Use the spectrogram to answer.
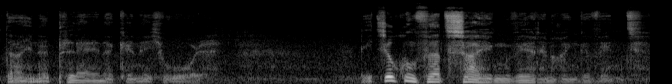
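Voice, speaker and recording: An actor playing a proud, cunning ruling god in a fantasy radio play, measured and mocking. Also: male voice, very deep voice, sing-song, vocal fry, a little hiss or hum, heavily acted. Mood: calm, aloof.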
